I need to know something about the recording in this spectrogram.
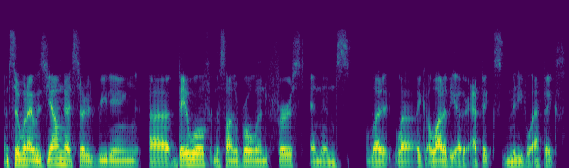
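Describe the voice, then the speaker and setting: Guy chatting, lowish voice, lots of ums and restarts. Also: fairly even intonation, a little fast, few pauses, a little mellow. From American Deep South. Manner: rambling, many fillers and restarts. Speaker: guest. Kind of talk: casual conversation.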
